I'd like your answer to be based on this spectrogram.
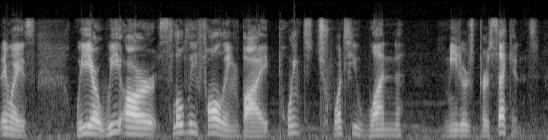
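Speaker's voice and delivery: ordinary delivery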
